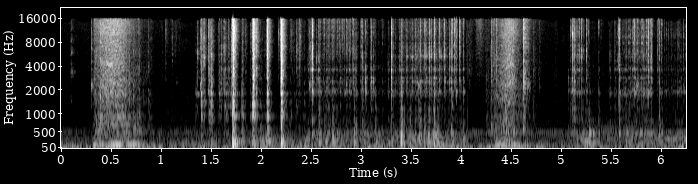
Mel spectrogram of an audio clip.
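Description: Screwdriver at work on the cabinet screws of a Sony MHC-RG333 mini hi-fi. Two short scraping rustles of hand and tool against the casing come about half a second in and again near four and a half seconds, with two sharp clicks about two seconds in.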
